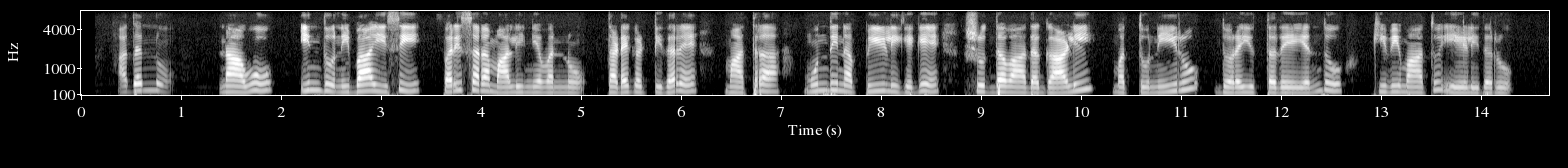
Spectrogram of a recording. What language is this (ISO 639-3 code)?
kan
